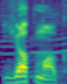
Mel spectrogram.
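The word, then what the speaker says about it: Jokkmokk: वैसे जोकमोक लिखते हैं, लेकिन इनकी भाषा में जे को प्रोनाउंस नहीं किया जाता, जे को ये य कह के प्रोनाउंस करते हैं, तो इसको बोला जाता है योकमोक।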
